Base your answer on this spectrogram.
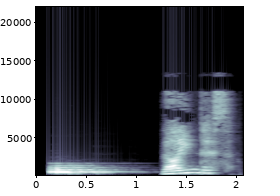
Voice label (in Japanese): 通知音と女性ロボット声で「LINEです」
